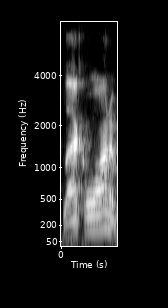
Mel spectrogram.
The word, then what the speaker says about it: Lackawanna: Lackawanna College am I saying it correctly yeah Lackawanna baby Scranton PA Kyle Scott his third year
